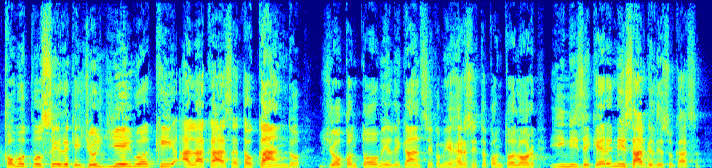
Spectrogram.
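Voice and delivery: loud, high indignant rant; furious. Retold or imitated. Naaman fuming outside Eliseo's house, loud furious rant. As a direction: shout out the wounded pride. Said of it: "me imagino que está todo fúrico".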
